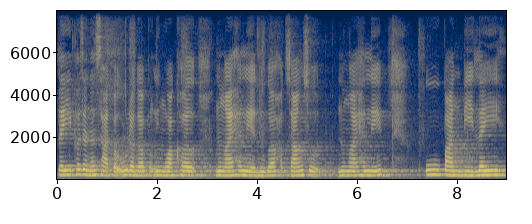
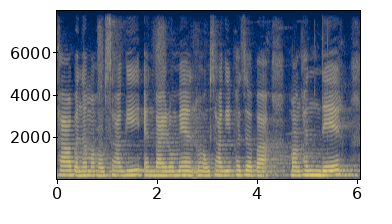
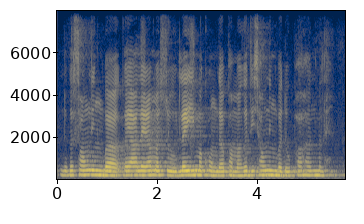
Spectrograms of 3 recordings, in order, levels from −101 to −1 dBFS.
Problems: none marked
